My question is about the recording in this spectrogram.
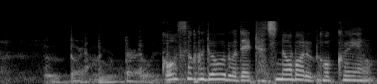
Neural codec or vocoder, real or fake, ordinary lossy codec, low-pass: codec, 16 kHz, 1 kbps, FunCodec, trained on LibriTTS, 50 frames a second; fake; none; none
